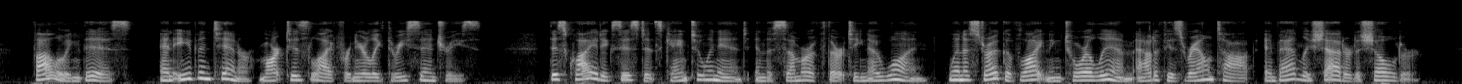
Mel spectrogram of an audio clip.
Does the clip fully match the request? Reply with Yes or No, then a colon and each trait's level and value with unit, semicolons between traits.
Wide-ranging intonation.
No: average, 4.0 semitones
